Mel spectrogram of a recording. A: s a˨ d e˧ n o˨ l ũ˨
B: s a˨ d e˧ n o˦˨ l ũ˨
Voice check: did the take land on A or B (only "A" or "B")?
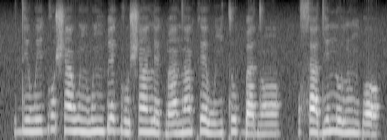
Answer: A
